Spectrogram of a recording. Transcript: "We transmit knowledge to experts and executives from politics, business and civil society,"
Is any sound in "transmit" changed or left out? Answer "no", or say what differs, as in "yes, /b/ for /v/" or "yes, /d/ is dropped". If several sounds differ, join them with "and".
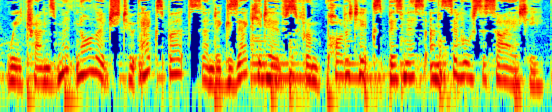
no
